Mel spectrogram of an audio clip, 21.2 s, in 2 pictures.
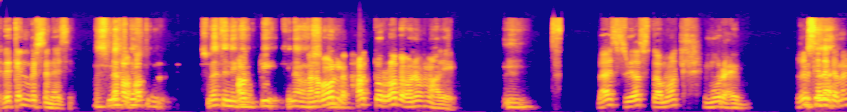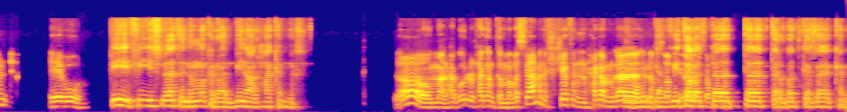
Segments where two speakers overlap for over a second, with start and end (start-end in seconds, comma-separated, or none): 18.4-19.7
